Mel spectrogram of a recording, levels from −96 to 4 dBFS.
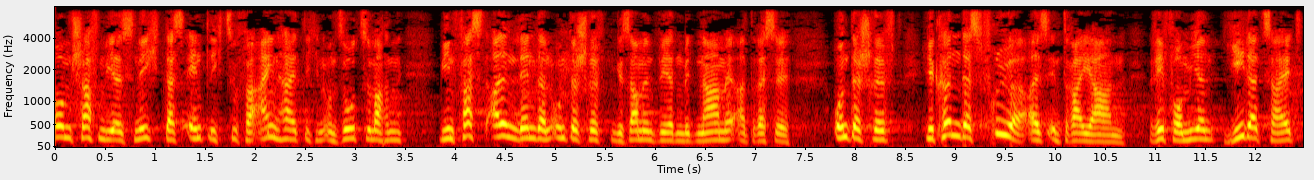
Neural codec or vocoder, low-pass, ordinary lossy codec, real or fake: none; 7.2 kHz; none; real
